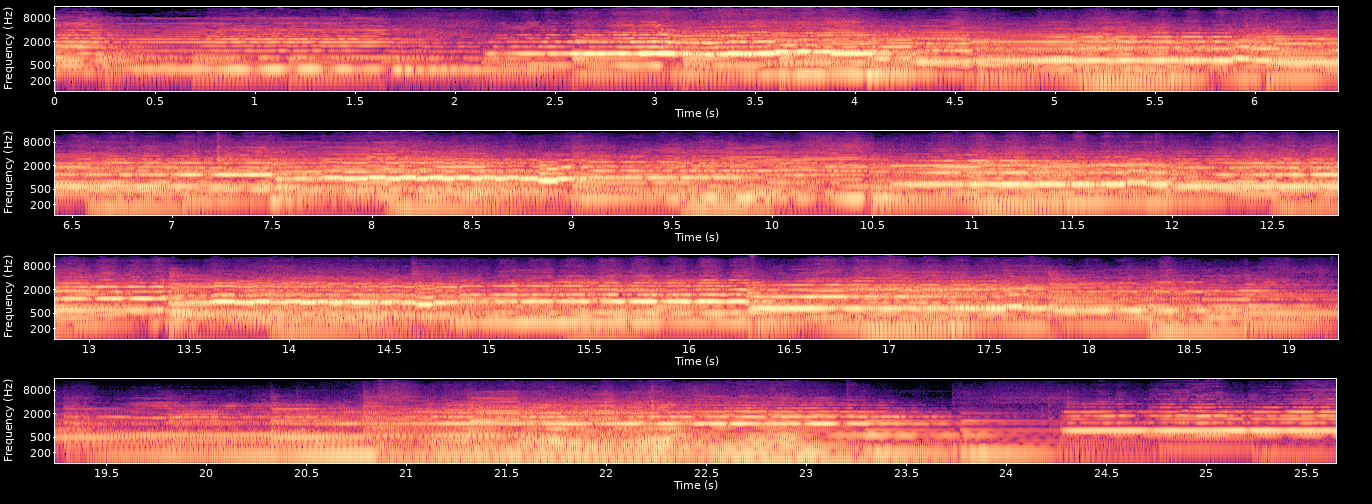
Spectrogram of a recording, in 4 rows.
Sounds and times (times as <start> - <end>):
Flute: 0.0 - 25.6.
